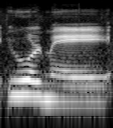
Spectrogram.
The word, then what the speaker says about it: Hualme: So my name is Karen Hualme, and I only say that because if you're on my Twitter, my Twitter is you old maid because that's actually how you pronounce my name. You just take off the D's.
